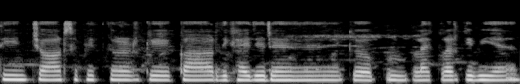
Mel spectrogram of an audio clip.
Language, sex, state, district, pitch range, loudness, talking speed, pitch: Hindi, female, Uttar Pradesh, Ghazipur, 200-210 Hz, -14 LUFS, 195 wpm, 205 Hz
